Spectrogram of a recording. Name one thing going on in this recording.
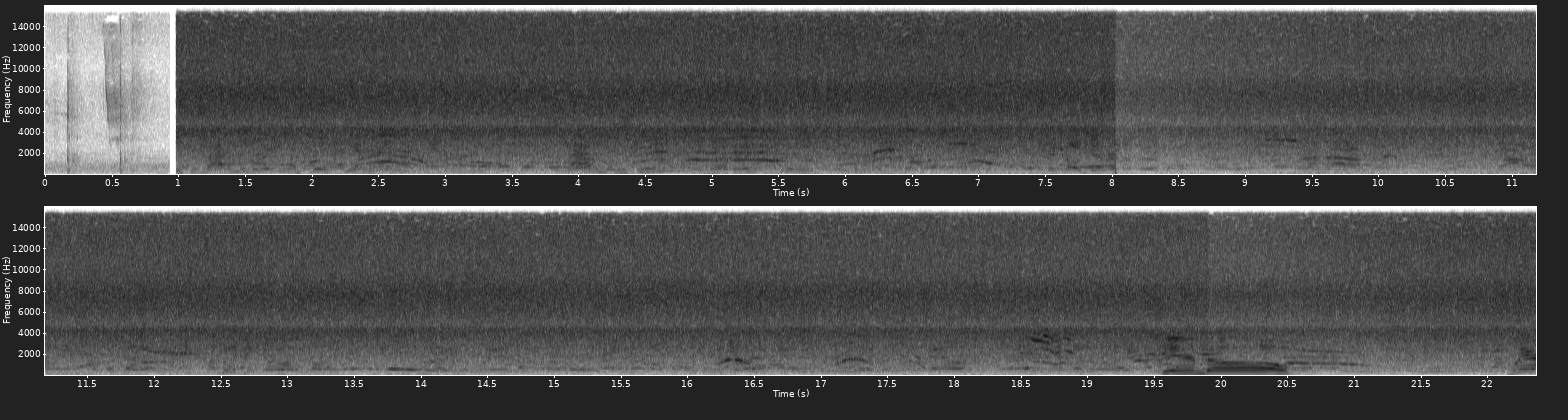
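Children and adults talk and call out nearby.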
